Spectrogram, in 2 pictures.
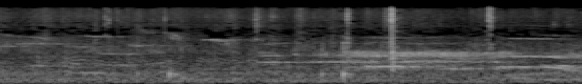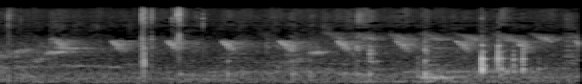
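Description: Faint outdoor bird calls, with a quick run of short chirps about three seconds in. A few soft clicks come from small crabs' shells being pulled apart by hand.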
